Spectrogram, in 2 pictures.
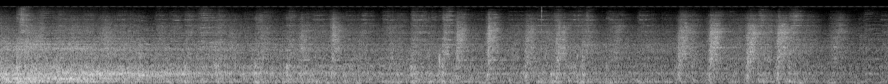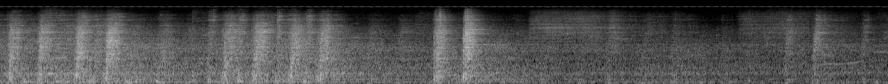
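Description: Freight train of oil tank wagons hauled by double-headed EF64 electric locomotives, rolling away over rail joints. Its wheels click-clack in uneven clusters. A faint wheel squeal fades within the first second, and the whole sound grows steadily fainter as the train pulls away.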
